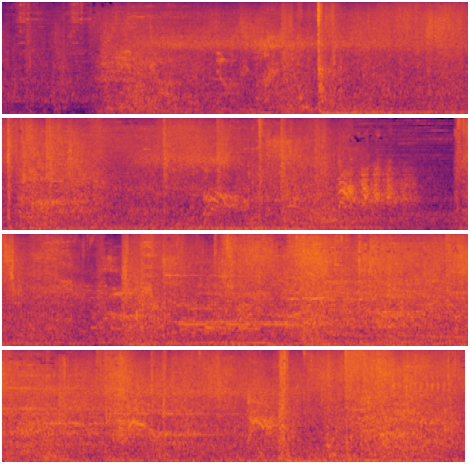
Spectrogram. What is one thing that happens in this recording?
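Magical spells crackle and burst in a fantasy battle.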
